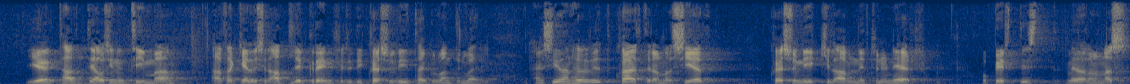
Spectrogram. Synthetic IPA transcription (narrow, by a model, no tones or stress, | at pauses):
jɛɣt̪ʰalt̪ɪawsiːnʏmt̪ʰiːmaa̰ðθaðcɛɾðʏsjɛɾat̪lɪɾkɾejnfɪɾɪðikʰvɛr̥sːʏviːt̪ʰajkʏɾvant̪ɪnvaːjɾʏ̰ | ɛnsiːðanɦɛvʏvɪðkʰvaːðɛft̪ɪɾanːaðsjɛð | kʰv̥ɛrsːʏniːcɪlavnɛːt̪ʰʏnɪnɛɾ | ɔɣpɪr̥t̪ɪst̪mɛːðalanːḁs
